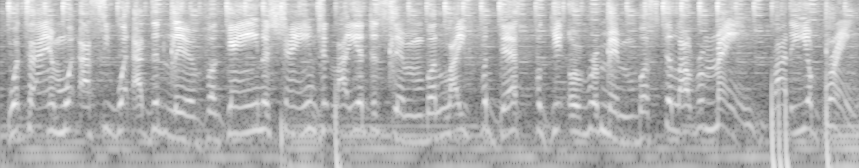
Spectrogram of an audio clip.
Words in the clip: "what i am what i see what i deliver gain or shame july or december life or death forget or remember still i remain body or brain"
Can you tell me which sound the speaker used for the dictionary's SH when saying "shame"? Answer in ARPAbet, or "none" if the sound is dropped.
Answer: SH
